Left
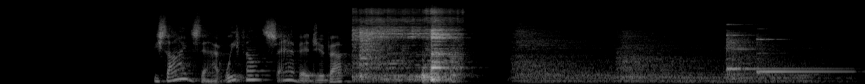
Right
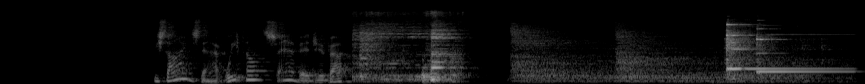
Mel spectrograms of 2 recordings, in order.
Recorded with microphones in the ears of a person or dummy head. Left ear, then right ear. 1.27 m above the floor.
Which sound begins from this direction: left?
Dishes clattering, at 3.5 s.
